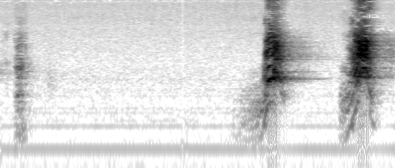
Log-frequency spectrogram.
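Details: A soft, short yip from a playful miniature dachshund, then quiet, followed by two full, loud barks about a second apart against a low steady hum.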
